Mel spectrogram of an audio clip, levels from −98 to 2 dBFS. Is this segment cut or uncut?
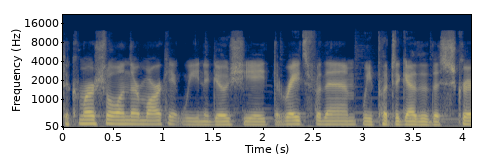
cut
